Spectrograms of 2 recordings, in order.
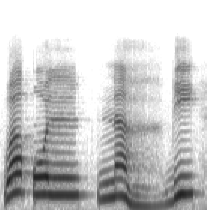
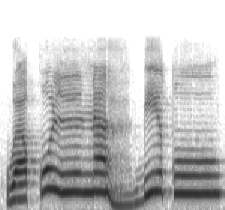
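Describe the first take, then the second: First: وَقُلْنَا slow, ل held a medium beat, lips round on قُ; medium hold on lam. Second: وَقُلْنَا اهْبِطُوا slow and chanted; sung, recited verse. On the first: (وَقُلْنَا میں لام پر توسط) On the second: (sung, تلاوت کے انداز میں آہستہ) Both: Shown as a demonstration. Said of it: "لام کے اوپر توسط کا ٹائم دیجیے".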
